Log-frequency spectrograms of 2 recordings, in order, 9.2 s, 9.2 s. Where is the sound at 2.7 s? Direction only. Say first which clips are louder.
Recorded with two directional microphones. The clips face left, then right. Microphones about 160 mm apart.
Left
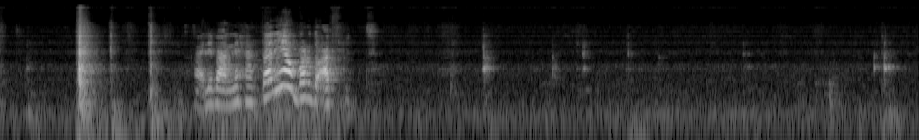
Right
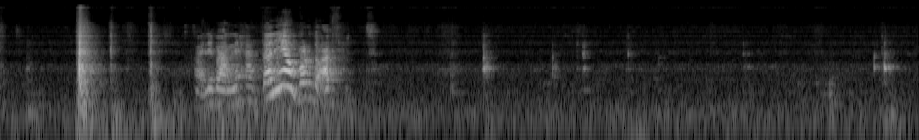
Left 3 dB; 35° left (ahead or behind).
